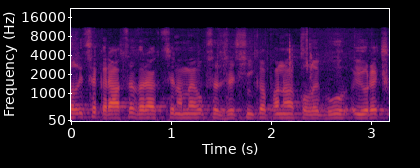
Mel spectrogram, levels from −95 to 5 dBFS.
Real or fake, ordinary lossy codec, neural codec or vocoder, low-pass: real; MP3, 96 kbps; none; 10.8 kHz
